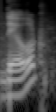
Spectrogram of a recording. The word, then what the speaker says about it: দেবর: দেবর উচ্চারণটা আসলে দেওর।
